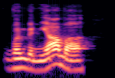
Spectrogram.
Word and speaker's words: Wembanyama: Wembanyama.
